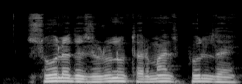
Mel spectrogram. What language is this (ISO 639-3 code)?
pus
